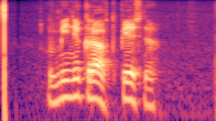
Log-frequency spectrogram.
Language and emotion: Russian, neutral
